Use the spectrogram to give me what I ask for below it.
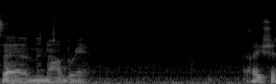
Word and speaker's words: Menabrea: I think it's Manabrea. Are you sure it's not Bray? I mean, there's an a at the end of that.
